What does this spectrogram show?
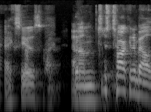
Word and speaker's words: Axios: Axios.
